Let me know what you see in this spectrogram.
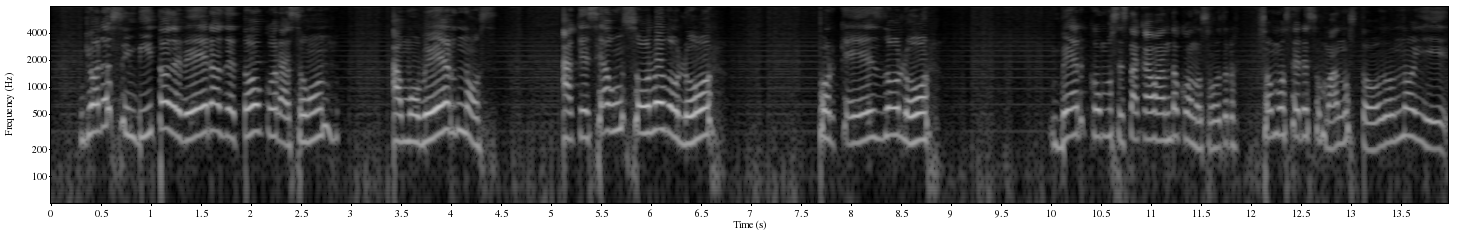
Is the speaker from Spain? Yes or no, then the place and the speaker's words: no; Cananea, Sonora, Mexico; porque yo sí soy originaria de Cananea. Pero yo me siento de aquí, de Bacanuchi, de Babiácora, de Ayotzinapa, de Aconchi, de Apasta de Concho, también de todo.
